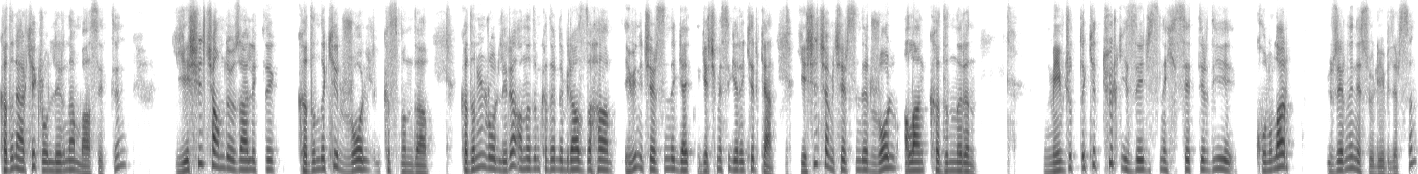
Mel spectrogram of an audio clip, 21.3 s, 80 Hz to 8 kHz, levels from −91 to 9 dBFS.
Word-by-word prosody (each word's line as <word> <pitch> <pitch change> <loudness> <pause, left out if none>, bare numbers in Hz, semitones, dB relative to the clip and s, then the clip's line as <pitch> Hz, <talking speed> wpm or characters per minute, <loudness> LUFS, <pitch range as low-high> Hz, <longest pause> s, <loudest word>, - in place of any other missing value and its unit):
kadın 170 +4 +3
erkek 175 +3 +2
rollerinden 145 0 0
bahsettin. 110 - -5 0.7
Yeşilçam'da 190 - +3
özellikle 160 0 0 0.3
kadındaki 165 - 0 0.2
rol 160 +2 +4 0.2
kısmında 120 -6 -2 0.5
kadının 185 +7 0
rolleri, 170 +1 +1
anladığım 175 -4 -2
kadarıyla, 165 -1 -3
biraz 160 -1 +4
daha 160 -1 +3 0.2
evin 145 +11 -2
içerisinde 170 -1 -1
ge 150 -2 +3 0.2
geçmesi 160 +6 -2
gerekirken 160 +1 +1 0.4
Yeşilçam 225 - 0
içerisinde 160 0 -1
rol 185 +5 +4
alan 150 +2 +6
kadınların, 140 - 0 1.0
mevcuttaki 150 - -1
Türk 270 -7 -2
izleyicisine 165 0 -1
hissettirdiği 165 +1 -3 0.3
konular 175 +9 +5 0.6
üzerine 155 +8 -1
ne 150 -4 -1
söyleyebilirsin? 110 - -8
160 Hz, 95 wpm, -25 LUFS, 145-175 Hz, 1.0 s, alan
